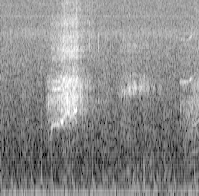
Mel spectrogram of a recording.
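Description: A small electric motor whirs briefly as a toy car pulls away through wet mud.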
